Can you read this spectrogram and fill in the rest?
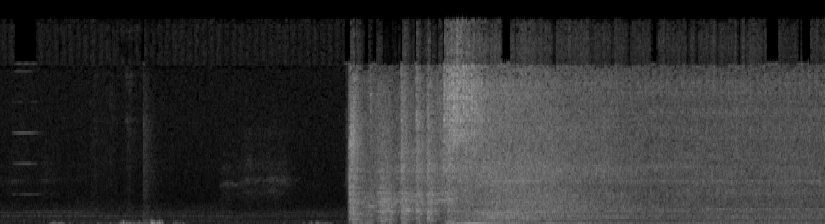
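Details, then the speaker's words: Car engine started and idled for a couple of minutes right after a DIY oil and filter change, with no revving until the oil light goes off: a few clicks, then the engine catches and settles into a steady, even idle with no knocks or misses. "Alright, so I'll start it up now and give it an idle for a couple of minutes."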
